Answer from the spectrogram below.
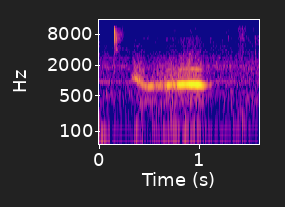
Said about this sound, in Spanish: habla así, silbando.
